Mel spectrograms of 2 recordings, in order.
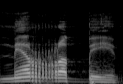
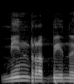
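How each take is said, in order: First: The n is merged into the following r. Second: The n is pronounced clearly before the r. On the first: The speaker calls it right. "എന്നാണ് ഓതേണ്ടത്" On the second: The speaker calls it wrong. "ഒരിക്കലും ഓതാൻ പാടില്ല"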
